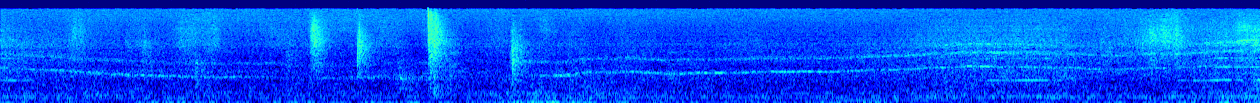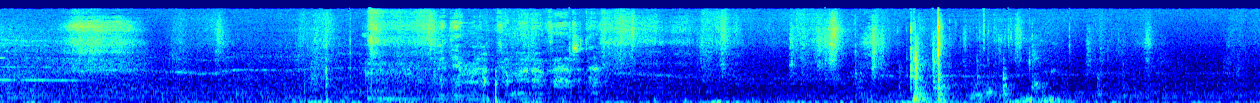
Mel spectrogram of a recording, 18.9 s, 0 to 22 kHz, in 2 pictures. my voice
12.2s 14.0s

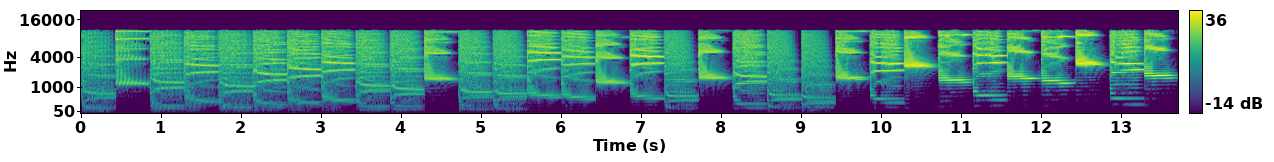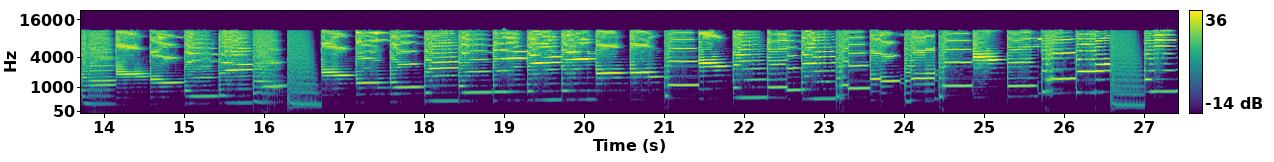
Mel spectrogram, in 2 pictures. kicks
0.0s 9.4s

